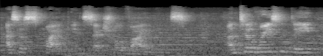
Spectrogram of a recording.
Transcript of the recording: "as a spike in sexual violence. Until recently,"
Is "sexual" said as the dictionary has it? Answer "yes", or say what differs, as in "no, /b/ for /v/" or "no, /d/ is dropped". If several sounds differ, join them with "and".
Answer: yes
